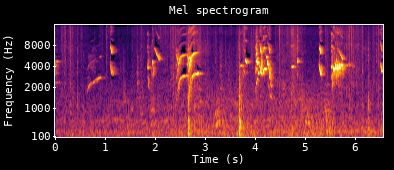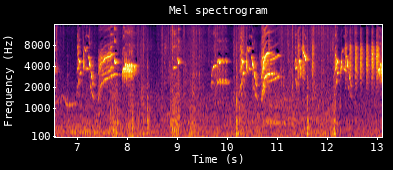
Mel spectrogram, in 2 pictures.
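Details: European goldfinch near common sow-thistle, calling in a long run of sharp, high chirps and quick liquid twitters, spaced irregularly with short silences and occasional clicks between them.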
